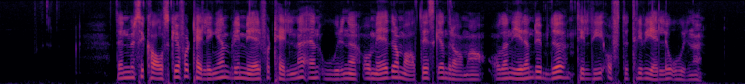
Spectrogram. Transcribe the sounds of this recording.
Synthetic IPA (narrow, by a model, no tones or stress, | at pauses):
d̪̥ɛnmʉsɪkʰɑːlskəfɔʈʰɛlɪŋənbliːmeːɾfɔʈʰɛln̩əʔɛnuːɾənəʔoːmeːɾd̪ɾɑmɑːt̪ɪskɛnd̪ɾɑːmɑoːd̪ɛnjiːɾeːnd̪ʏbd̪ət̪ʰɪld̪iːʔɔft̪ət̪ʰɾɪʋɪɛləuːɾənə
